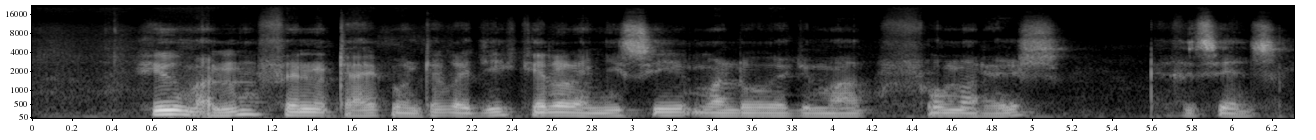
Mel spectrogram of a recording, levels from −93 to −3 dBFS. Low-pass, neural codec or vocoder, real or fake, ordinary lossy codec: none; codec, 44.1 kHz, 2.6 kbps, SNAC; fake; none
